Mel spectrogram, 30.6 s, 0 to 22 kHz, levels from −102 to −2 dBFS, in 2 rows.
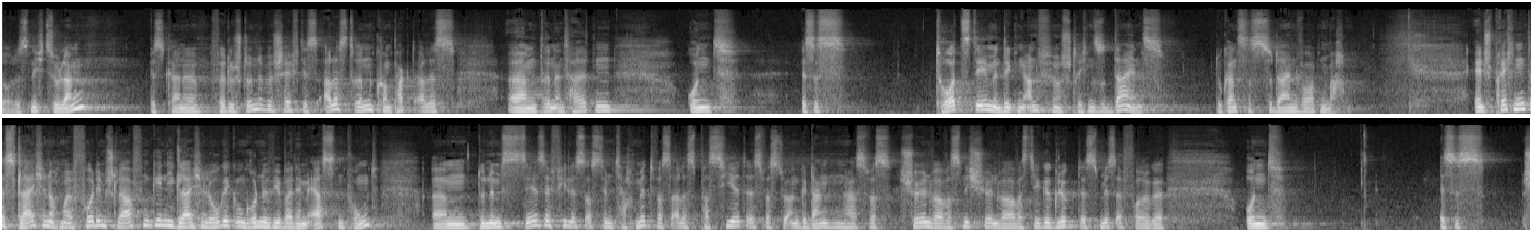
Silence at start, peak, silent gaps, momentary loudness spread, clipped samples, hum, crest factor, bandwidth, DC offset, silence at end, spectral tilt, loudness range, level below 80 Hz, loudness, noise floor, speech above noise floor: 0 s; -4 dBFS; none; 17 LU; under 0.1%; none; 20 dB; 16.5 kHz; under 0.1%; 0 s; -6 dB/octave; 6 LU; -56 dBFS; -24 LUFS; -60 dBFS; 37 dB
